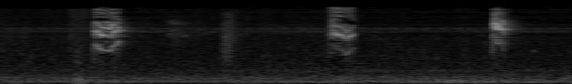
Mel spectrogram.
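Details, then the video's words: A female double-collared seedeater gives calls meant to warm up males to sing: three brief, high, scratchy chirps within under four seconds, with soft background noise. "PIADO DE FÊMEA DE PAPA CAPIM PARA DEIXAR SEU PAPA-CAPIM DOIDO PARA CANTAR"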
